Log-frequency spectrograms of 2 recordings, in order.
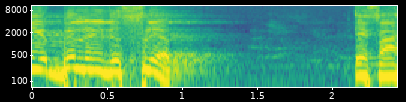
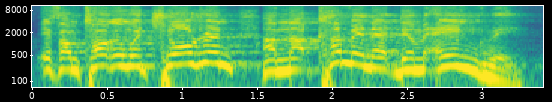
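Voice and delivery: ordinary talk

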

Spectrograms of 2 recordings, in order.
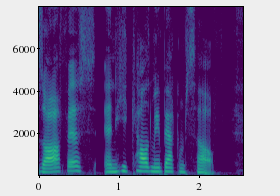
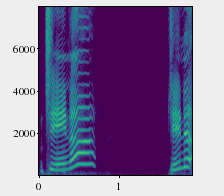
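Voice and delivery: laughing call; 9 semitones higher, 4 dB louder than usual. Real, not acted. Calling the producer, laughing.

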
